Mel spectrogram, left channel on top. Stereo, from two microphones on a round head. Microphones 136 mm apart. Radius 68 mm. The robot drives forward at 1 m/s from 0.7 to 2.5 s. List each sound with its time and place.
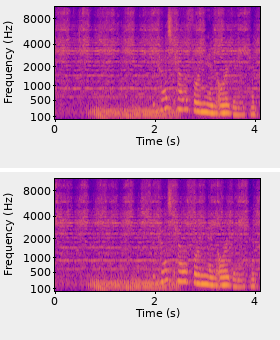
1.9 s a woman speaking: 20° left (ahead or behind), 0.9 m; by 4.1 s 30° left (ahead or behind), 0.7 m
